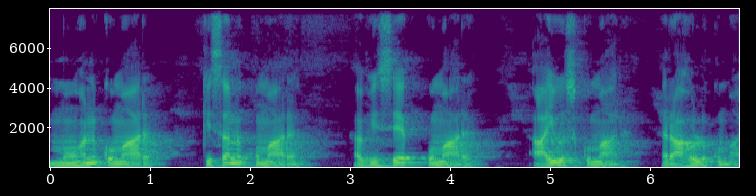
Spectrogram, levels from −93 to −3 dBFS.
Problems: none marked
